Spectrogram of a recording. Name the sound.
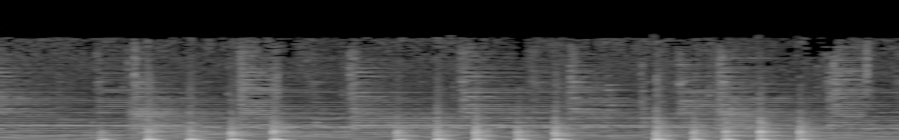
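knocking on a door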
